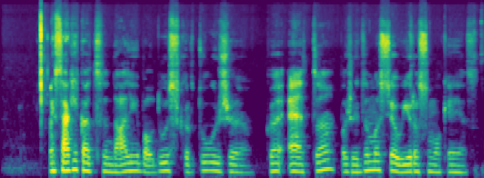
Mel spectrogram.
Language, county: Lithuanian, Marijampolė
